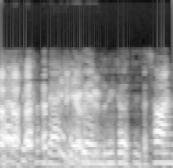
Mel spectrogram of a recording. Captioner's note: laughter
